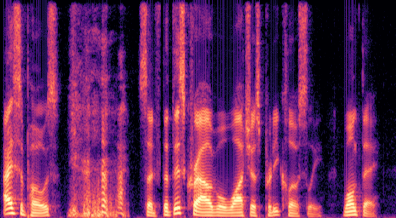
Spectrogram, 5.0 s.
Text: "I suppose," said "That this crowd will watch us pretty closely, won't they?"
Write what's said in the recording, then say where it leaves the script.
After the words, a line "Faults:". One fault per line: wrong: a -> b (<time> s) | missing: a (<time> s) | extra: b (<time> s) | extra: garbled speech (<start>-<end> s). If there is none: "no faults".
"I suppose," said "That this crowd will watch us pretty closely, won't they?"
Faults:
no faults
